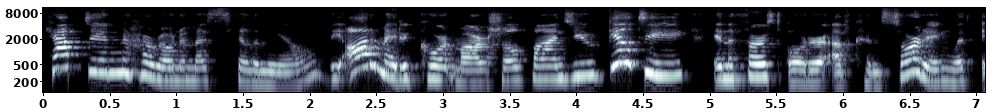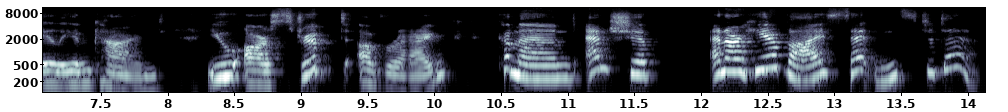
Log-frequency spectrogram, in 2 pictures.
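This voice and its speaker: A woman's voice: a little high, big pitch swings, a little slow, bright, forceful tone, full character voice. A woman playing a stern, ruthless fleet commodore, cold and formal, in a script table read. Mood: cold, imperious.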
